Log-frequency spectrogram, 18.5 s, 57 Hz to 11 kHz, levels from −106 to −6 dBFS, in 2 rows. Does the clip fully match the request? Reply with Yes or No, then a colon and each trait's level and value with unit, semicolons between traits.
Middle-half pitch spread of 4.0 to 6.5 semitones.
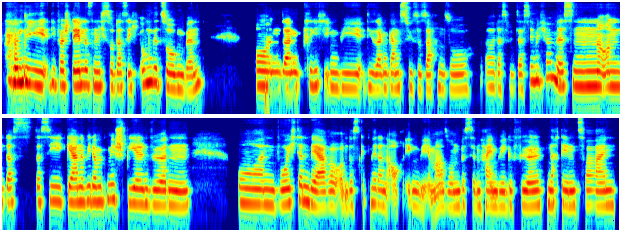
No: average, 2.7 semitones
